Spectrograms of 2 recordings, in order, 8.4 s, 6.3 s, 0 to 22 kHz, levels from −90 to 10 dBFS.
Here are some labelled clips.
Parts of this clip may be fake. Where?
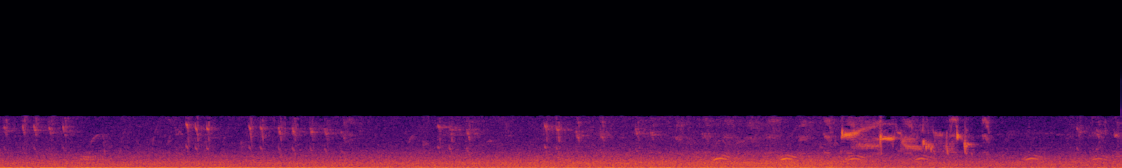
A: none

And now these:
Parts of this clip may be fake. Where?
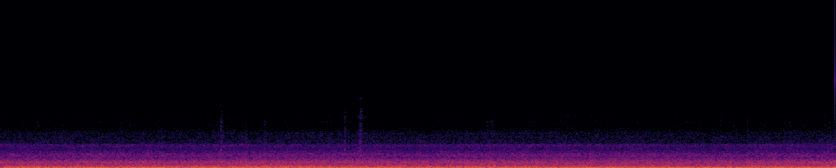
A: 0.0-2.3 (vocoder, BigVGAN v2); 4.6-5.6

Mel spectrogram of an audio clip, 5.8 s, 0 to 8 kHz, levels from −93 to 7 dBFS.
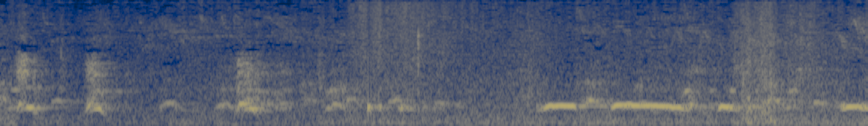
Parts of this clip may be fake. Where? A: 0.0-5.8 (vocoder, BigVGAN v2)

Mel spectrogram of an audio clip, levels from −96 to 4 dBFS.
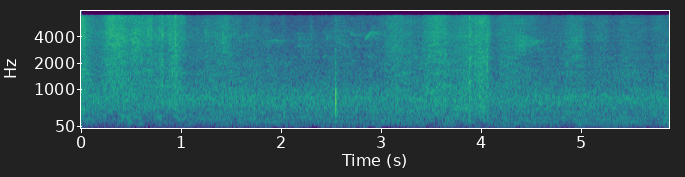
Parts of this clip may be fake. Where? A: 0.0-1.9 (codec, DAC); 3.1-5.9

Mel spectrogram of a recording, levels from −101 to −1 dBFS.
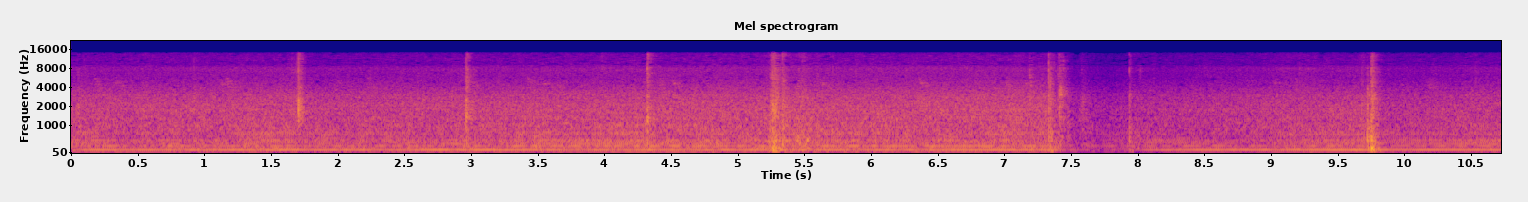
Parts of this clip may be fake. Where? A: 1.0-7.1 (vocoder, BigVGAN v2); 7.8-10.7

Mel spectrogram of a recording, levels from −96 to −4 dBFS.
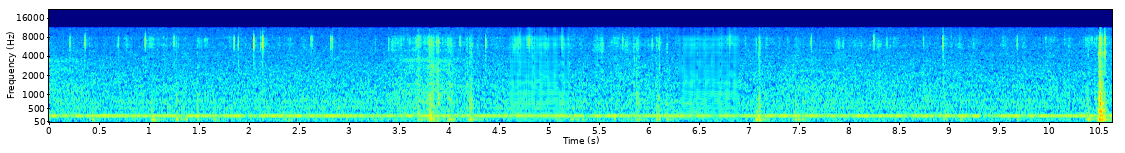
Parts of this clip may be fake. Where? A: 4.6-5.2 (vocoder, BigVGAN v2); 6.3-6.9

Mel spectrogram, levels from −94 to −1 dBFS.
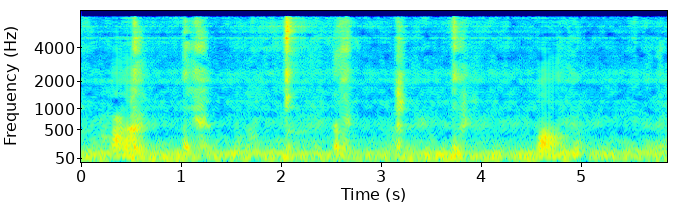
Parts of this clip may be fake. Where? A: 0.0-5.9 (vocoder, Vocos)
